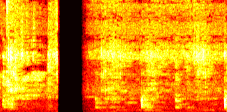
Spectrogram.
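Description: Spices crackling in hot oil while being stirred in a pan for onion masala dosa filling, a steady close sizzle broken by a short silent gap and a few sharp pops and scrapes.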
